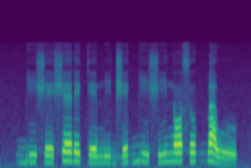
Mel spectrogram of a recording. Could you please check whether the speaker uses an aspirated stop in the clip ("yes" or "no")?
no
